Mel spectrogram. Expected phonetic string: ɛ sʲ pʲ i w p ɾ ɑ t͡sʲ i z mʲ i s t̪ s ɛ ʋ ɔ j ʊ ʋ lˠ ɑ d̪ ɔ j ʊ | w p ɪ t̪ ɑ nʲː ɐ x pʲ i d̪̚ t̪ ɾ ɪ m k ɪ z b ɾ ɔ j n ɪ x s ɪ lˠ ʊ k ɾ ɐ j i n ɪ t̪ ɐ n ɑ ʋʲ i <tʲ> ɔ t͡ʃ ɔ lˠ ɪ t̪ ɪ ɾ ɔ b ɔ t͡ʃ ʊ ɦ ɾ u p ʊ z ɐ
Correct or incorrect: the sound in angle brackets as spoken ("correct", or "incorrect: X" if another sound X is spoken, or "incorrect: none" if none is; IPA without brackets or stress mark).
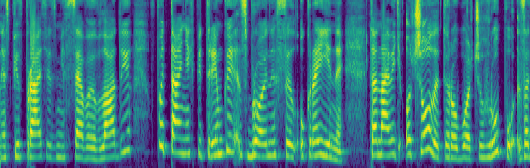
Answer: correct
